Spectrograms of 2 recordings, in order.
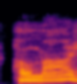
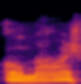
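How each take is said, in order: First: The word begins with an H sound. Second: The word begins with no H sound. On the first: "you pronounced it with an H as well" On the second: "without the H"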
